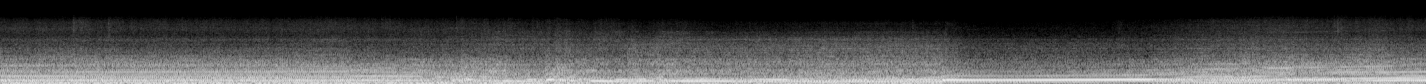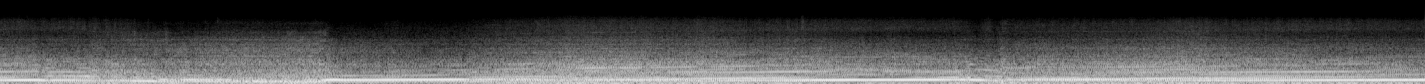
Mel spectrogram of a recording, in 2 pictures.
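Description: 2003 Nissan 350Z's 3.5-litre V6 heard from inside the cabin, pulling hard at high revs on track. Its note falls and climbs again several times as the driver lifts, brakes and shifts for the corners.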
